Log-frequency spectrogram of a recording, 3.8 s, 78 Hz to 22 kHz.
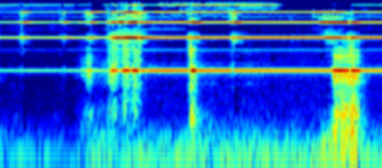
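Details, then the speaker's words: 1997 Arctic Cat Thundercat throttle safety switch tested with meter: tone comes in short broken chirps instead of a solid beep when the wiring is moved, switch losing contact; bypassed with a jumper wire until the assembly is replaced. "two and this are for safety switch and that if I move this around it loses contact so I'm going to jump the outside and that one for throw a safety switch until I can replace this this assembly in here"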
